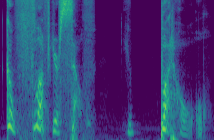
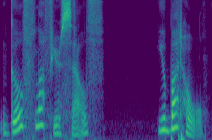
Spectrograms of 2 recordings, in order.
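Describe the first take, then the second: First: It is said imitating the woman's manner. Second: It is said in the speaker's plain voice.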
